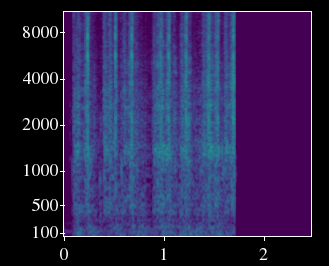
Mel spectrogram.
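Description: Typewriter-style typing sound effect: a quick, irregular run of sharp key clicks that cuts off suddenly shortly before the end.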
